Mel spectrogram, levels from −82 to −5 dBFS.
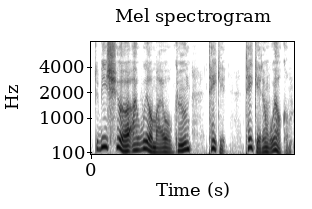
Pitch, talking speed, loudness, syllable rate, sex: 150 Hz, 205 wpm, -16 LUFS, 5.0 syllables/s, male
